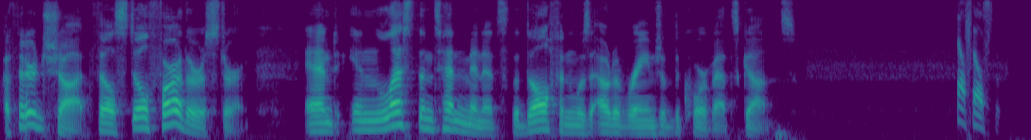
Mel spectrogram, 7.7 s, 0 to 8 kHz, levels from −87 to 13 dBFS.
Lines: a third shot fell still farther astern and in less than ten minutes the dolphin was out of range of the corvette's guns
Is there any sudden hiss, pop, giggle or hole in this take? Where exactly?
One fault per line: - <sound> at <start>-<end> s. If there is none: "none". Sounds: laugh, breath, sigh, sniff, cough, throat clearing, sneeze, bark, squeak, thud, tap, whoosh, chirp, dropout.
- chirp at 7.2-7.5 s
